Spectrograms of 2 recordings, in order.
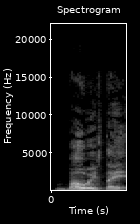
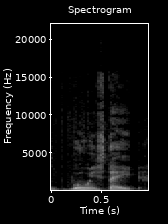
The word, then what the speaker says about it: Bowie State: Now that we've been educated on how to pronounce. Right. Because you know me. I've been saying Bowie State and it's Bowie State.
